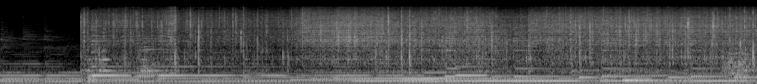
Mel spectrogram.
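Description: Eggs sizzling and frying in a cast-iron skillet, starting suddenly about a second in, with a spatula working under them.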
